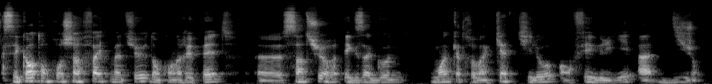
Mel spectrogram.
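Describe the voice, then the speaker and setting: A man's voice: fairly low pitch, moderate pace, husky. A man hosting a casual live stream, chatting with a guest, reading out viewer questions and laughing often. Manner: laughs often, reads chat questions aloud. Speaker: host.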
